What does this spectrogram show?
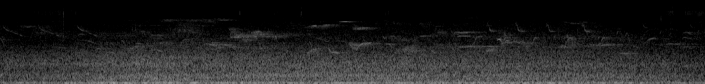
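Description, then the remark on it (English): Birds sing and chirp outdoors over a steady wash of ambient background noise, with several short, bright calls scattered throughout. “And I hope, like me, you do feel that things are just starting to improve and life will be restored, even if changed, because it goes on, as you can hear from the birds.”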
